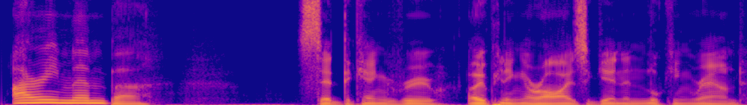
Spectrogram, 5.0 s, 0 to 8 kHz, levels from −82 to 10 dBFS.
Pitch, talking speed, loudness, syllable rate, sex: 105 Hz, 145 wpm, -17 LUFS, 5.3 syllables/s, male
